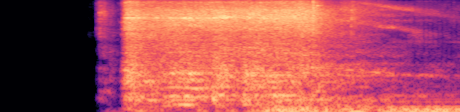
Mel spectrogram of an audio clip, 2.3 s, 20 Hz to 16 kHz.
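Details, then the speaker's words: Proton Exora 1.6 turbo (CFE), about 12 years old, after replacing plug coil tubes and throttle body charge duct, before refitting cover: short crank, catches at once, brief rev flare then smooth idle; normal start. "Alhamdulillah sekali start saja lancar. Semoga lepas ni dia masih maintain eh."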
